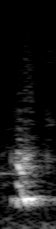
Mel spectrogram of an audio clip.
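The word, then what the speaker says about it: fut: The word for fuck is foot, and it's pronounced foot.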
